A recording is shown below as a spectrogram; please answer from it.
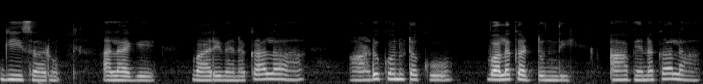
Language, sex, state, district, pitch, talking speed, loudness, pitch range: Telugu, female, Andhra Pradesh, Krishna, 210 Hz, 85 wpm, -21 LUFS, 195-225 Hz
